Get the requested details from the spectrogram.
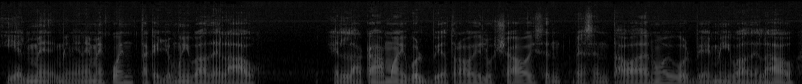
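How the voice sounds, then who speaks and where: A Puerto Rican man giving an earnest, emotional personal testimony as a guest in a conversation, dropping soft and slow at heavy moments. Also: on the low side, gravelly. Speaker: podcast guest.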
